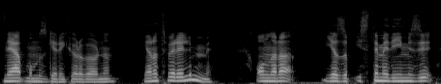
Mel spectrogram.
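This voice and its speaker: A man's voice: a little high, quick pace, no echo, studio quality, lightly acted. A man voicing a nervous, fretful middle-aged aunt with a trembling voice. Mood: anxious. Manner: trembling, anxious.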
